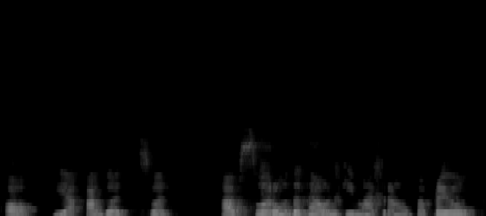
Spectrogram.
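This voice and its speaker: A woman teaching a grammar lesson to young children, asking questions and answering them herself and stretching out example words slowly. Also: mid-range voice, expressive, darkish tone, highs cut off.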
